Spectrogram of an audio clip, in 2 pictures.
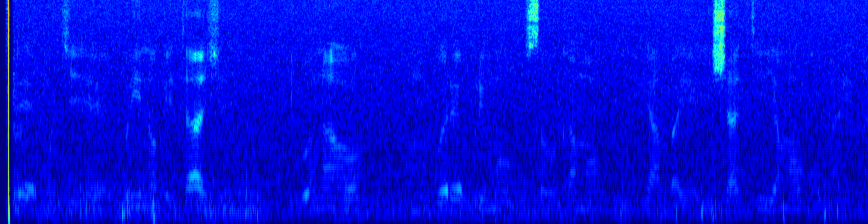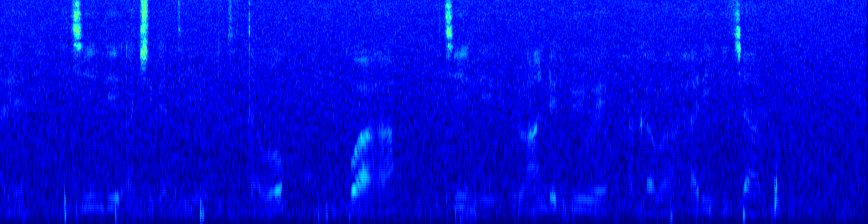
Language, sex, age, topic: Kinyarwanda, male, 18-24, finance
